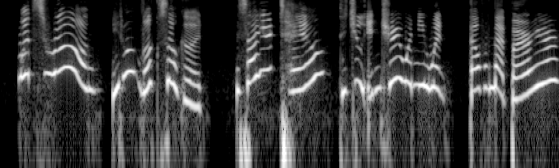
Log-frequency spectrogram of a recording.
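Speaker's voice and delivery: sugary, cutesy uwu voice. Voicing a game character asking an injured little creature: uwu voice. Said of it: "I'll do an uwu voice".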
